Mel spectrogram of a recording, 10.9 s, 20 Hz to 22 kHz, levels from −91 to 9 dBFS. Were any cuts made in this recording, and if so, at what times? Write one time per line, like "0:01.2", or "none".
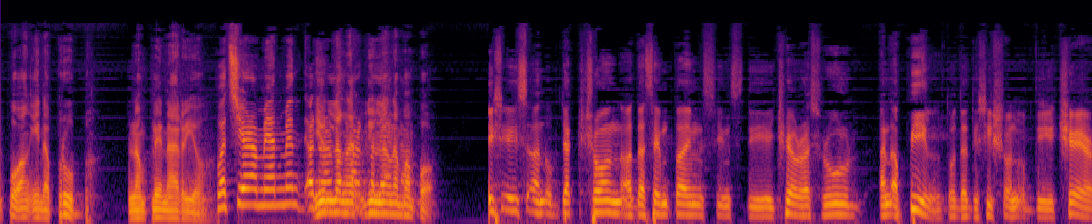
0:04.9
